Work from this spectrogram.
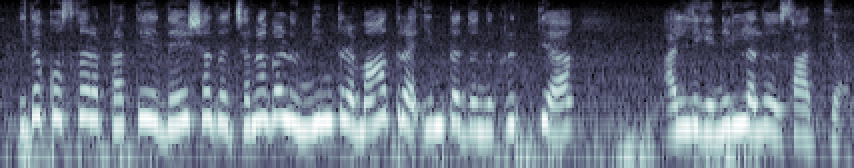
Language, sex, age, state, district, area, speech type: Kannada, female, 18-30, Karnataka, Udupi, rural, spontaneous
